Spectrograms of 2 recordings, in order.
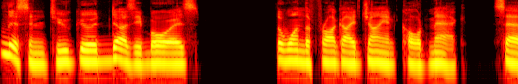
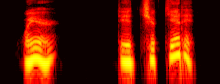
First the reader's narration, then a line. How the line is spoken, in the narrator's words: Mac whispers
